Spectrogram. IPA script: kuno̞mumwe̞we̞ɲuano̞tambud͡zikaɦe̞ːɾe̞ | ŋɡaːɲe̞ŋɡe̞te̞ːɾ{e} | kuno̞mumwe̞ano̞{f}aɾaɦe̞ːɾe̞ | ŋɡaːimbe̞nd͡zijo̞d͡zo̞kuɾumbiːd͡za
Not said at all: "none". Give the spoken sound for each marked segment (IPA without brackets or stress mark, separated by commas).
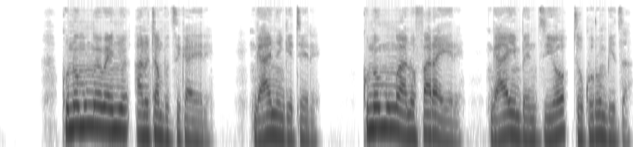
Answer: e, f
